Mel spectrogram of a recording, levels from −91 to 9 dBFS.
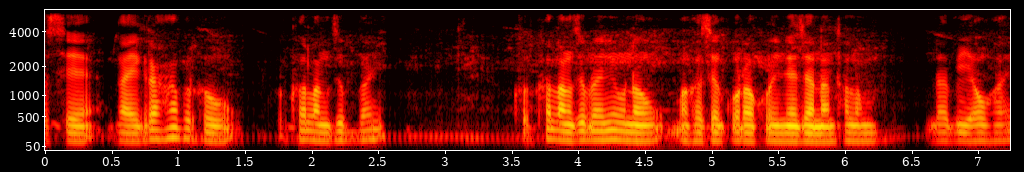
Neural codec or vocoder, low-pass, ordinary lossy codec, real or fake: none; 5.4 kHz; none; real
